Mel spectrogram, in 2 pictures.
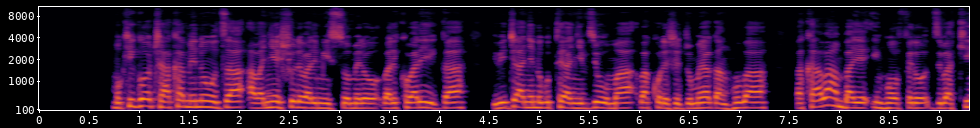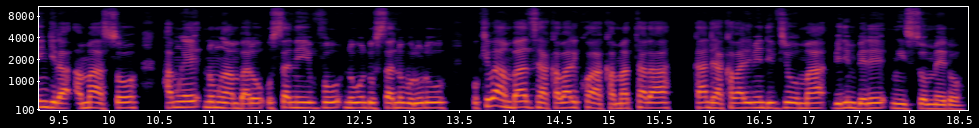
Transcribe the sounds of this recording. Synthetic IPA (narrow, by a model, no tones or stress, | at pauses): mukiɡo̞t͡ʃaːkaminuːzaʔaβaɲe̞ʃuːɾiβaɾimŋiːso̞me̞ɾoβaɾiko̞βaɾiːɡa | iβid͡ʒaːɲe̞nuɡute̞ːɾaɲivjuːmaβako̞ɾe̞ʃe̞d͡ʒeumujaɡaŋ̥uβa | βakaβaβaːmbaje̞ʔiŋ̥o̞ːfe̞ɾo̞ziβakʰiːŋɡiɾaʔamaːso̞hamŋe̞numŋaːmbaɾo̞ʔusaniːvunuβuːndiusanuβuɾuɾu | kukiβaːmbazehakaβahaɾikʰohakamataɾa | kaːndihakaβahaɾiβiːndivjuːmaβiɾimbe̞ɾe̞mŋiːso̞me̞ɾo̞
